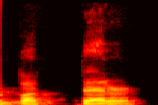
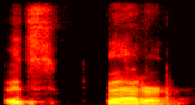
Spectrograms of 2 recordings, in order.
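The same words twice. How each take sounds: First: Said in the usual way. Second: Better stretched slowly, higher and louder; stress on better. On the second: Shown as a demonstration. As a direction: lean on better, it's the right form. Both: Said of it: "not gooder".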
